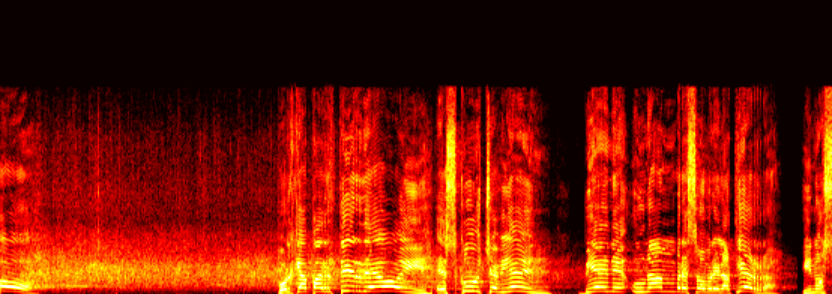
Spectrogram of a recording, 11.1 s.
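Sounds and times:
loud audience applause: 0:00.0 - 0:07.4
speech: 0:03.7 - 0:11.0.

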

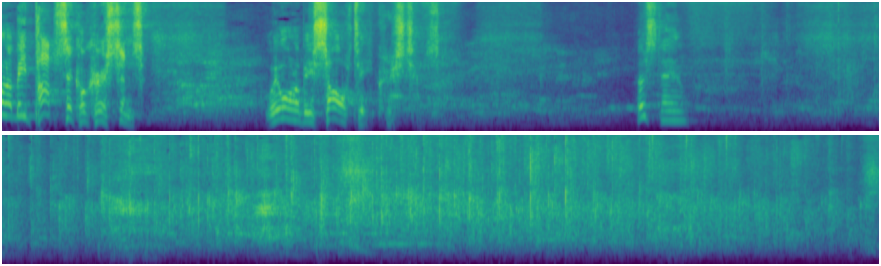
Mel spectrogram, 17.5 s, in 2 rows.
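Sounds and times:
speech: 0:00.1 - 0:01.9, 0:02.6 - 0:04.5, 0:06.4 - 0:07.0
audience clapping: 0:07.2 - 0:17.5.

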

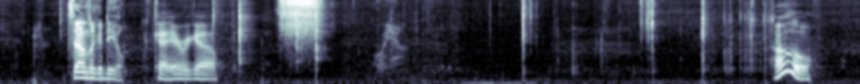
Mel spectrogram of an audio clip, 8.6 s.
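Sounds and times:
speech: 0:00.7 - 0:02.9, 0:07.7 - 0:08.2
soda bottles being popped open: 0:02.8 - 0:03.3.

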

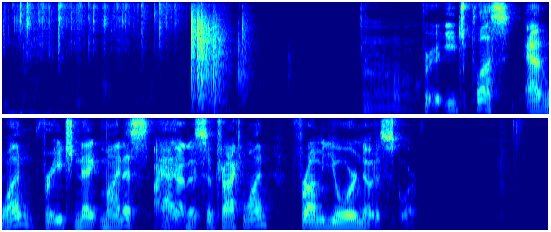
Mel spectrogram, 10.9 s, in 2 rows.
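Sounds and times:
four fate dice being rolled: 0:00.0 - 0:02.6
speech: 0:03.6 - 0:09.7.

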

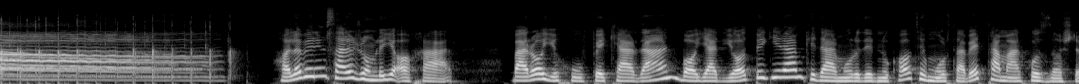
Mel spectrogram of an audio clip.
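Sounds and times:
clapping: 0:00.0 - 0:02.6
speech: 0:02.8 - 0:10.7.

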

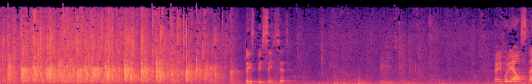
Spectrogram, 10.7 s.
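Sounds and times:
audience applause: 0:00.0 - 0:04.9
speech: 0:04.9 - 0:06.0, 0:09.9 - 0:10.6.

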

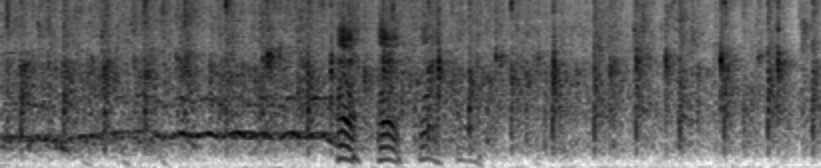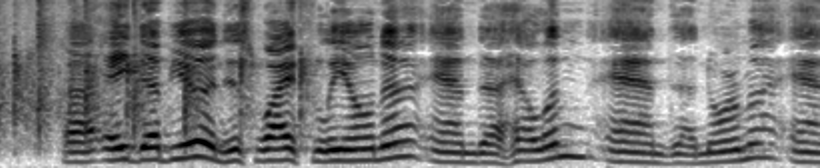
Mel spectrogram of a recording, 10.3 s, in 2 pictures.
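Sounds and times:
audience clapping: 0:00.0 - 0:07.2
laughter: 0:01.5 - 0:03.1
speech: 0:02.1 - 0:03.2, 0:05.5 - 0:10.2.

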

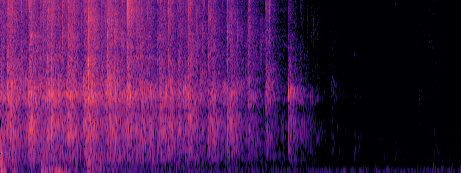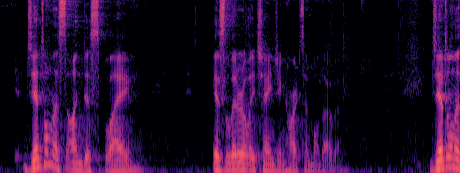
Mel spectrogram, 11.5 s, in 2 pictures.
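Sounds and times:
audience applause: 0:00.0 - 0:04.0
speech: 0:06.1 - 0:07.6, 0:08.4 - 0:10.2, 0:11.1 - 0:11.5.

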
